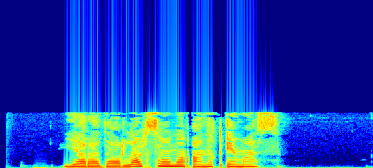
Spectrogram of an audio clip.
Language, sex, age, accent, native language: Uzbek, female, 19-29, Toshkent shahri, Uzbek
